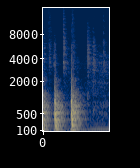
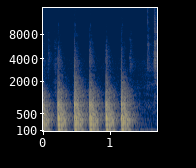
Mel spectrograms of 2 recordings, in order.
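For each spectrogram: First: Two short, firm taps with a mid pitch and almost no ring: drywall sounding solid over a stud. Second: Five even, dull knocks with a boxy low-mid thud and almost no ring: drywall sounding hollow between studs.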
